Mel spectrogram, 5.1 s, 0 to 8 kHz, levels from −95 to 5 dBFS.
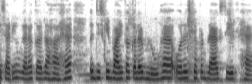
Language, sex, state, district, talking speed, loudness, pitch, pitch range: Hindi, male, Delhi, New Delhi, 200 wpm, -16 LUFS, 210 Hz, 195-225 Hz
